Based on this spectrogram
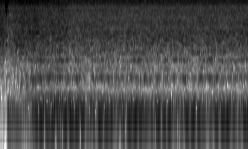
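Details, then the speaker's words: Single-tub washing machine converted from digital to manual control, wash timer switched on with motor bolts removed: low steady motor hum with a gentle rhythmic swell, no grinding or squeal; the wash motor turns freely and sounds fine. "Ya, bergerak. Kita lihat bergerak. Ini karena saya lepas dinamo bautnya itu mutar ya. Nih, mutar tuh."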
